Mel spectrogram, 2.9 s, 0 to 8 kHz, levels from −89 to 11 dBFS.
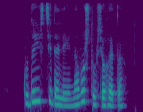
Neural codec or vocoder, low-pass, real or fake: none; 7.2 kHz; real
